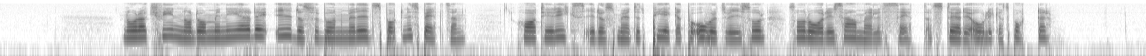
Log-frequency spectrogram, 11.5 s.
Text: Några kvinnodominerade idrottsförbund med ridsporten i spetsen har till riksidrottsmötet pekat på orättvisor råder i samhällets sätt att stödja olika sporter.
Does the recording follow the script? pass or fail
fail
